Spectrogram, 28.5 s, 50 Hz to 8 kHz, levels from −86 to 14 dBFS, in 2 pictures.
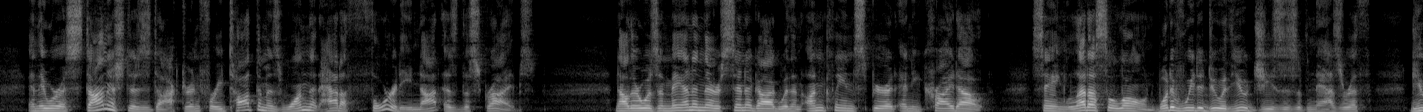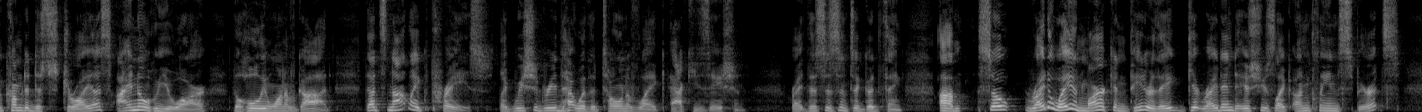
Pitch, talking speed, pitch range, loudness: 165 Hz, 215 wpm, 150-190 Hz, -27 LUFS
